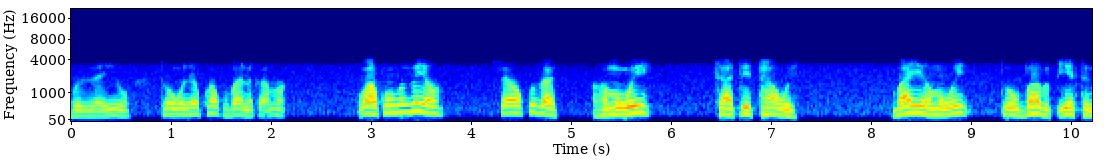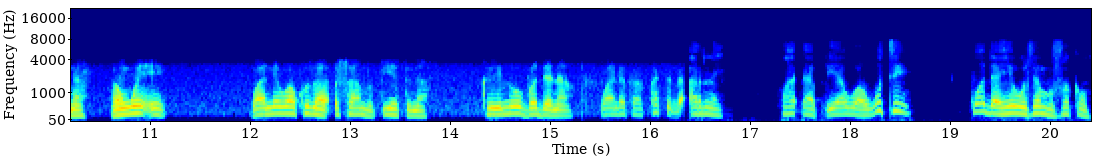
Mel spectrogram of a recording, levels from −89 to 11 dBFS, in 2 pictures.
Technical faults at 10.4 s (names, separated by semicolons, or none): Nellymoser compression; input switched to a poorer device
